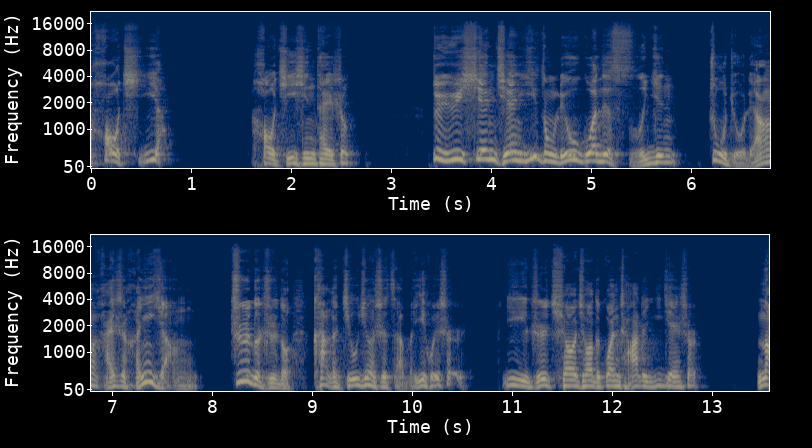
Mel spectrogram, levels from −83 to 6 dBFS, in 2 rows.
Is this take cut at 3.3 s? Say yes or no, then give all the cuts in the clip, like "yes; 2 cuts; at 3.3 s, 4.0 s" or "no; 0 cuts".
no; 1 cut; at 10.8 s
